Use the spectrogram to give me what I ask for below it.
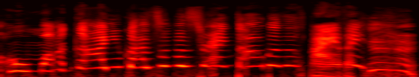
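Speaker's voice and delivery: very high falsetto gushing; hammed-up, high-pitched thrill; mock overexcited dad. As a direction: squeal with pretend fatherly excitement. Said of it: "He's so excited".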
